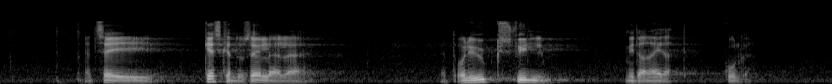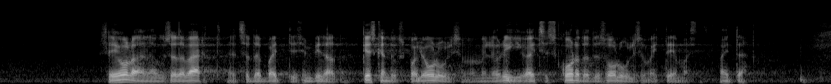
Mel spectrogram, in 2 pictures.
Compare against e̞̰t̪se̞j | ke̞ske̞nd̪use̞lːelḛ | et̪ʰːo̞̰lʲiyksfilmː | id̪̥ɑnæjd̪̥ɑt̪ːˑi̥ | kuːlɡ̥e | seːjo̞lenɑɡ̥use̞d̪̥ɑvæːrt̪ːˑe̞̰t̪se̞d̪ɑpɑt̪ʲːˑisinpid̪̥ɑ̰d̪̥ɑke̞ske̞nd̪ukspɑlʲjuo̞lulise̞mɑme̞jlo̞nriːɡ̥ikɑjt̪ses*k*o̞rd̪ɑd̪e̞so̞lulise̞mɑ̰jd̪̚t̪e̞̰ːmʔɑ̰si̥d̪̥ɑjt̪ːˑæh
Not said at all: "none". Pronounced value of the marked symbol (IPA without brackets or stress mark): k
